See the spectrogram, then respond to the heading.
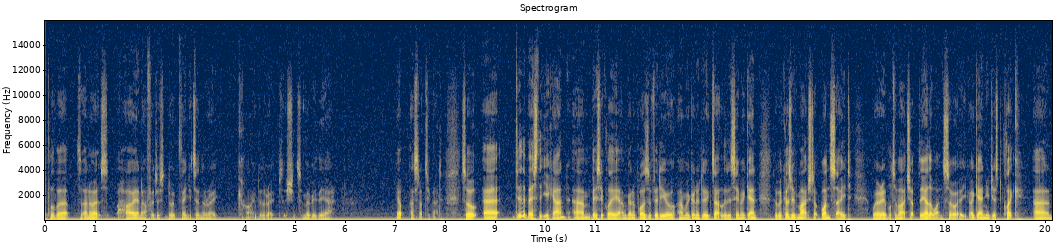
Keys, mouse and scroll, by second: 0.5 middle click, 3.6 click, 5.6 middle click, 7.1 scroll up 1, 7.3-7.9 scroll down 11, 7.9 shift+middle click, 8.4 middle click, 8.8-9.3 scroll up 3, 9.1 shift+middle click, 10.1 middle click, 11.9 shift+middle click, 12.3-12.8 scroll down 2, 12.9 middle click, 18.4 click.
